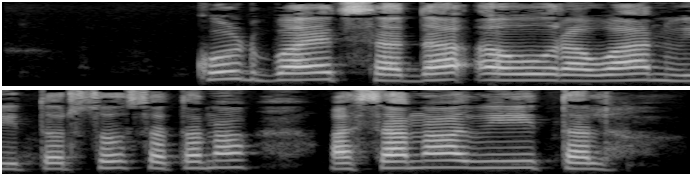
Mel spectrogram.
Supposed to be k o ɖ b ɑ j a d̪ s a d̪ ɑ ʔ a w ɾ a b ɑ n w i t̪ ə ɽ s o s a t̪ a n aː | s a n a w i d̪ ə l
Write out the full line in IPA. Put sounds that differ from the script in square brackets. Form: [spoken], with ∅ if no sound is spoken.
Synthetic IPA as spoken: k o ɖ b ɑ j a d̪ s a d̪ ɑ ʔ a w ɾ a [w] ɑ n w i t̪ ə [ɾ] s o s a t̪ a n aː | s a n a w i [t̪] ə l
